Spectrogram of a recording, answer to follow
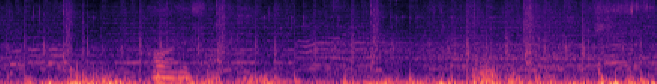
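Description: Background music with held tones, and a short wordless vocal sound about a second and a half in.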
